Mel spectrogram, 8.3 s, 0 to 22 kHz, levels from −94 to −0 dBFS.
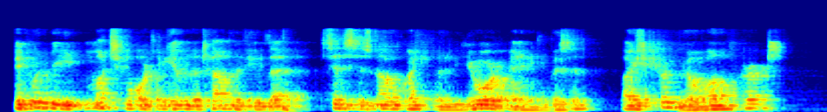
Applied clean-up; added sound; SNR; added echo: neural mask model DeepFilterNet 3.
